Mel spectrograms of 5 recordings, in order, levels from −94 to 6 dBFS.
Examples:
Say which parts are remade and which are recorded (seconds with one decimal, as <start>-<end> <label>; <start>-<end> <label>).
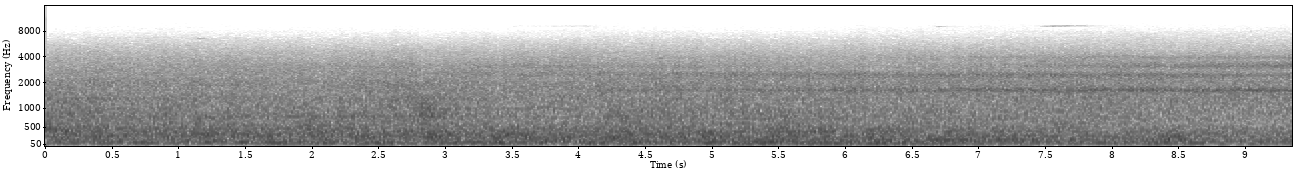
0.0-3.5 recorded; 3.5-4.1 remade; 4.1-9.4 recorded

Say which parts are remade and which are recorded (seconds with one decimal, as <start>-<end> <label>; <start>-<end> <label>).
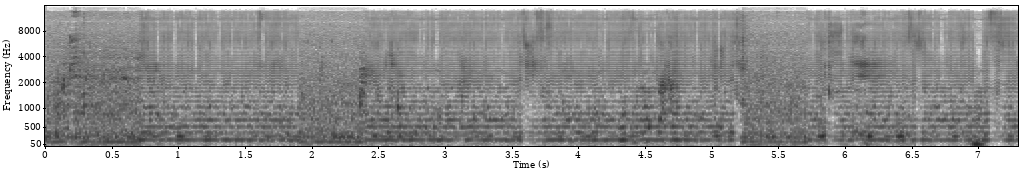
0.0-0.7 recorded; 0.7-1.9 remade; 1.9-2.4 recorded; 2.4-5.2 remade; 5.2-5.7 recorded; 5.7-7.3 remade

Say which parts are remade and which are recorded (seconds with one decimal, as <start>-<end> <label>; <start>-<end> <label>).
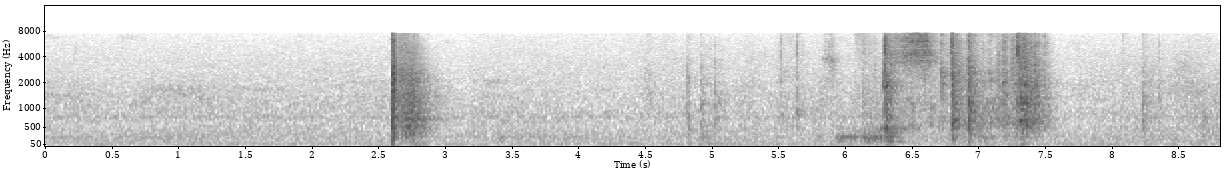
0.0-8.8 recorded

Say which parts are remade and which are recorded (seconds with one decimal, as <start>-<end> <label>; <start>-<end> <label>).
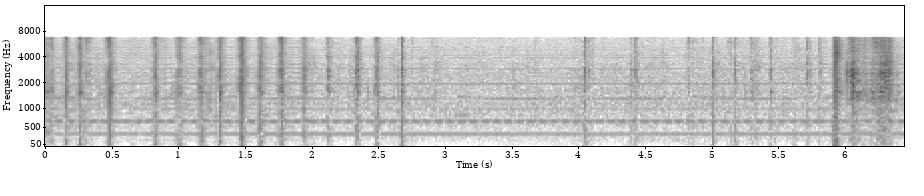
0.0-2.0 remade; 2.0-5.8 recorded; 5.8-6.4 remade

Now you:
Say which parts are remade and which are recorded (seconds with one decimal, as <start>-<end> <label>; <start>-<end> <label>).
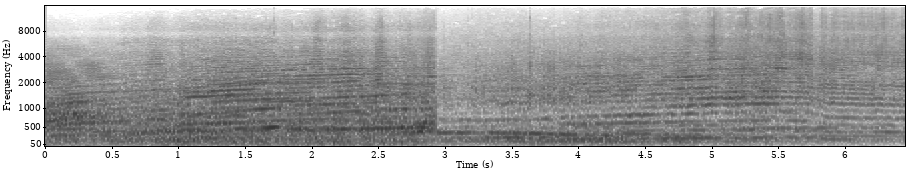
0.0-0.5 remade; 0.5-2.7 recorded; 2.7-6.5 remade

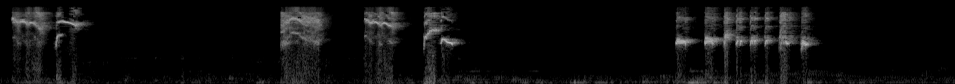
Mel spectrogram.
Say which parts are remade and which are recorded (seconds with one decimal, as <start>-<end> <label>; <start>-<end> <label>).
0.0-0.7 remade; 0.7-9.6 recorded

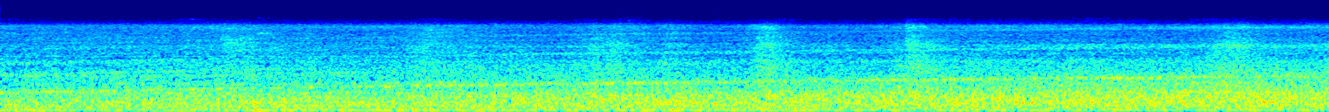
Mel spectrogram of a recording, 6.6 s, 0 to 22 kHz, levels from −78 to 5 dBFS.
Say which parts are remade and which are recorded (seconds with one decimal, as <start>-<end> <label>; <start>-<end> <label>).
0.0-0.6 remade; 0.6-3.9 recorded; 3.9-5.3 remade; 5.3-6.1 recorded; 6.1-6.6 remade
